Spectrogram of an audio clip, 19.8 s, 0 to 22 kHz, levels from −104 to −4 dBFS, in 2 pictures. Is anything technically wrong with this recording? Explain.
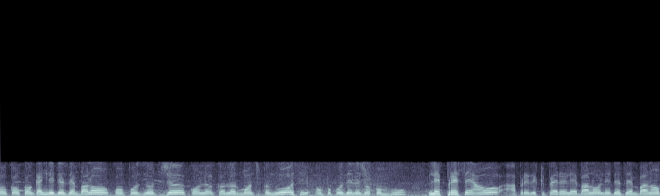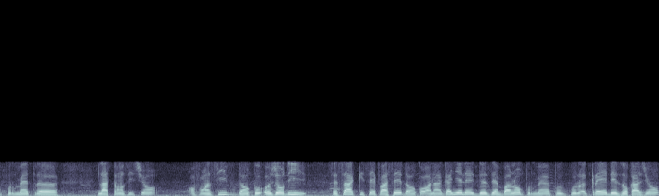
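Yes, there are three timing problems, all from the receiving side of a call. The audio has nothing above 4 kHz, which fits a G.711 mu-law path at 64 kbps.

From 8.1 to 10.5 s there's a run of repeated stalls, a stutter. Packets kept showing up late, so the jitter buffer kept running dry, and each time the receiver stretched the last bit of sound to cover the hole. There are a couple of dozen tiny gaps, the longest about 12 ms, adding up to roughly 250 ms of filled-in audio. None of the content is lost, but it catches and drags.

Straight after that, from 10.54 to 11.6 s, you get a jitter buffer slow-down. The buffer was low, so the receiver rebuilt its reserve by repeating single pitch periods and slivers of pauses over and over. That added 137 ms, and playback runs at about 88% speed. The pitch doesn't change, so it just sounds drawn out, with sounds lingering a little longer than they should.

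Then from 13.57 to 15.15 s there's the opposite, a jitter buffer speed-up. By this point the buffer was holding more audio than it wanted, so the receiver trimmed short pieces of a pitch period or so many times in a row. That cut around 150 ms and pushes playback to about 109% speed. Again the pitch holds steady, but that stretch sounds hurried and slightly clipped in its pacing.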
